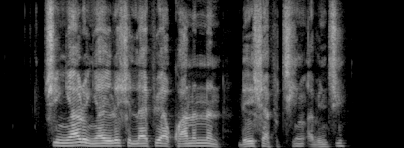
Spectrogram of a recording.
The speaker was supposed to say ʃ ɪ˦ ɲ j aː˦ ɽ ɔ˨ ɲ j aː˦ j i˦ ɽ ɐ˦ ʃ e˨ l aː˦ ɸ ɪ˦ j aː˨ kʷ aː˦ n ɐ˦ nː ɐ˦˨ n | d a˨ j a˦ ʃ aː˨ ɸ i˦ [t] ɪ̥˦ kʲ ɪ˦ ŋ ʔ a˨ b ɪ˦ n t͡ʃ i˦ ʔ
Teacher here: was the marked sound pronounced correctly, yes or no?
no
